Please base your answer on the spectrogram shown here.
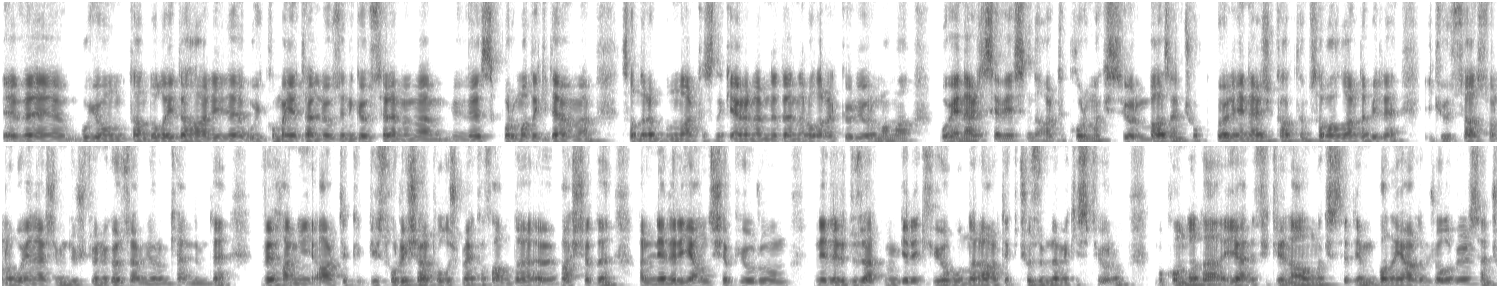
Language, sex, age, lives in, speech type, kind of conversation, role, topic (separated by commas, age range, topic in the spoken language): Turkish, male, 20-24, Germany, conversation, advice, user, Gün boyunca enerji seviyemi dengede tutmak için neler yapabilirim?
